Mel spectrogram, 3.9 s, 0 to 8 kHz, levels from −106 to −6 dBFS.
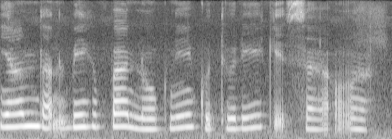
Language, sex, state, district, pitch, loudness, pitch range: Garo, female, Meghalaya, South Garo Hills, 260 Hz, -15 LUFS, 225-275 Hz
